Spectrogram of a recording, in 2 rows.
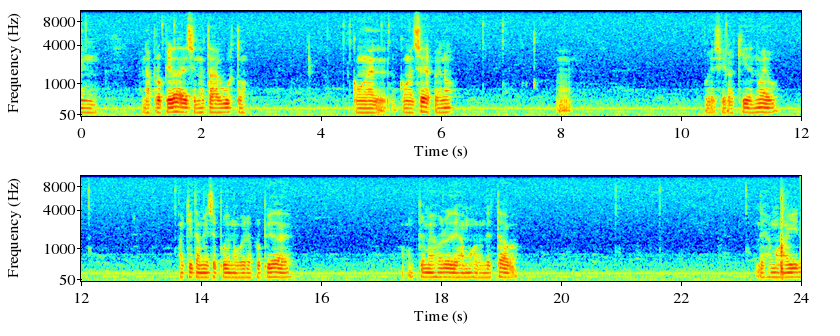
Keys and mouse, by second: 0.0 Escape, 3.4-5.0 drag, 5.0 click, 6.2 click, 7.8-10.6 drag, 10.6-11.6 middle drag, 13.5 click, 14.7-16.5 drag, 22.8-24.0 drag.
